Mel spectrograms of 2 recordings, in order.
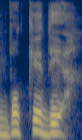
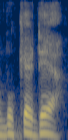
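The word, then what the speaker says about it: Bukedea: আর এই জায়গার নাম হচ্ছে বুকে দিয়া। বুকে দিয়া, বুকে দিয়া আর বুকে ডেয়া। লিখলে তো একরকম হয়, আর উচ্চারণ করতে আর কি ভিন্ন রকম।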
